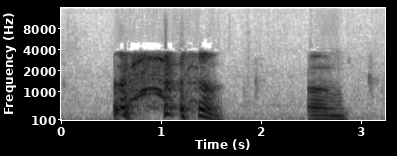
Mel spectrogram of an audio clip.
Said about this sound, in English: This cough will go away in a minute.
